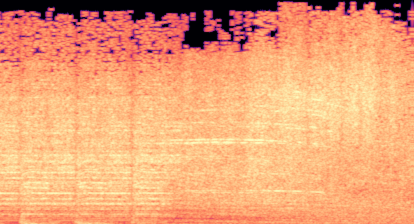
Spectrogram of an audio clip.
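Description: Background music with a beat gives way, about halfway through, to the steady noise of a large jet airliner's engines.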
